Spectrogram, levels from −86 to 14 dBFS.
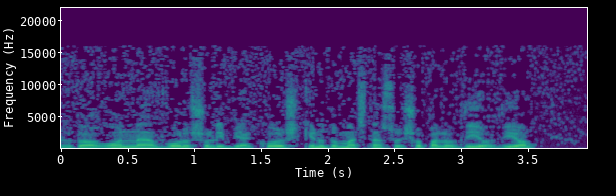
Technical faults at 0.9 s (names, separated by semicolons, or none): overdone noise removal; compressed frames skipped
